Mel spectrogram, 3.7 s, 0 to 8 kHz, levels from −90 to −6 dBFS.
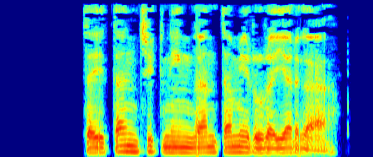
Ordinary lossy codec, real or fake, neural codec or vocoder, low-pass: MP3, 32 kbps; real; none; 7.2 kHz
